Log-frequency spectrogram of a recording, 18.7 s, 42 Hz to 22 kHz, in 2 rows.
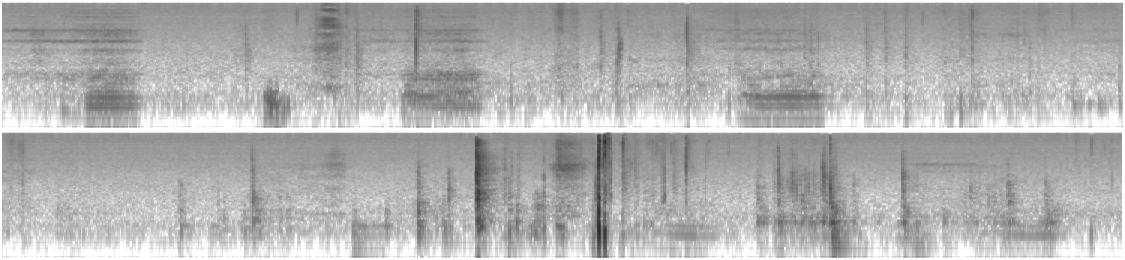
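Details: Adult man (father) snoring during sleep at about 2 AM, loud enough to hear from another room: irregular rough snorting breaths, some loud, with quiet gaps between; snoring.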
